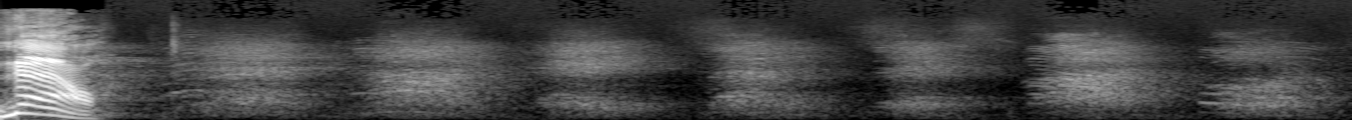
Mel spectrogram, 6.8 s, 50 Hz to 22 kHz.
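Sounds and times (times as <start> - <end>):
crowd yelling a countdown in unison: 0.0 - 0.6
speech: 0.0 - 0.6.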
